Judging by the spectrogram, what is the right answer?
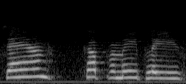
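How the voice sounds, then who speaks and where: A woman's voice: high voice, steady tone, slow pace, lo-fi sound. Wry frontier saloon woman. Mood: wry, teasing. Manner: dry, teasing. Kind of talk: 1950s radio western acting.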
